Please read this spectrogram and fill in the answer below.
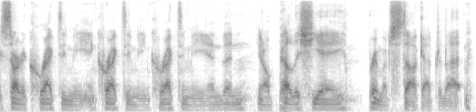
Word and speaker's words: Pelletier: And throughout school, my dad had me say Pelletier, even though it wasn't the correct way, because I couldn't pronounce it.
